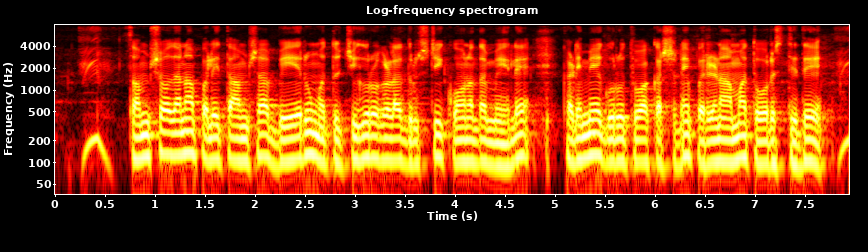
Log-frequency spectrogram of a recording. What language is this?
Kannada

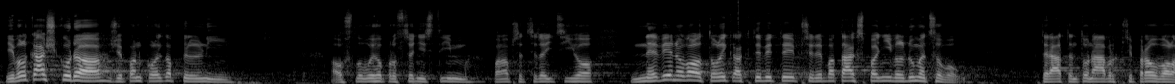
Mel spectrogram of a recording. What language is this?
Czech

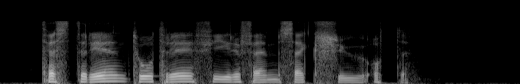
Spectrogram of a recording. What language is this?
Norwegian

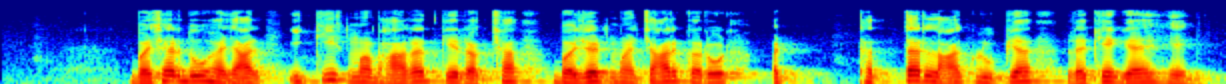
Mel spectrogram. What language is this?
Chhattisgarhi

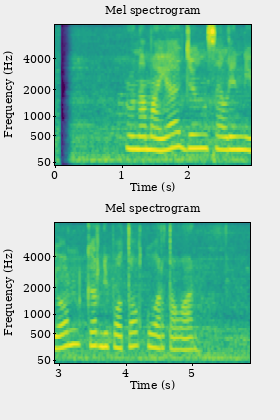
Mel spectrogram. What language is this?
Sundanese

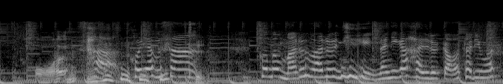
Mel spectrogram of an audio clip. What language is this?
Japanese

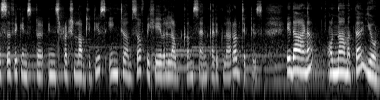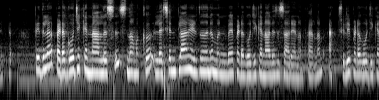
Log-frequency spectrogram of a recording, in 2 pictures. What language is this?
Malayalam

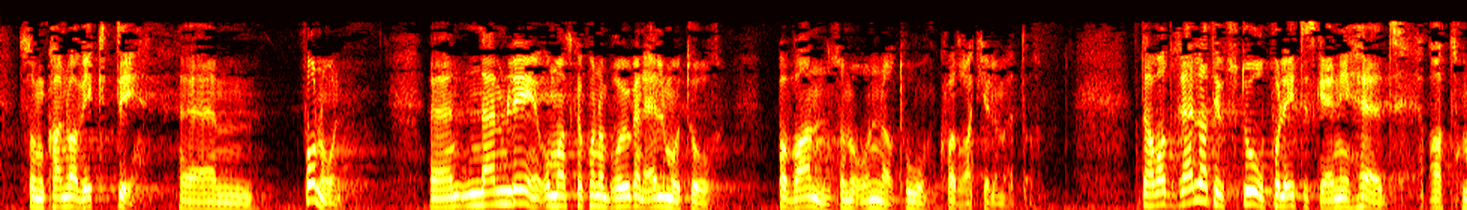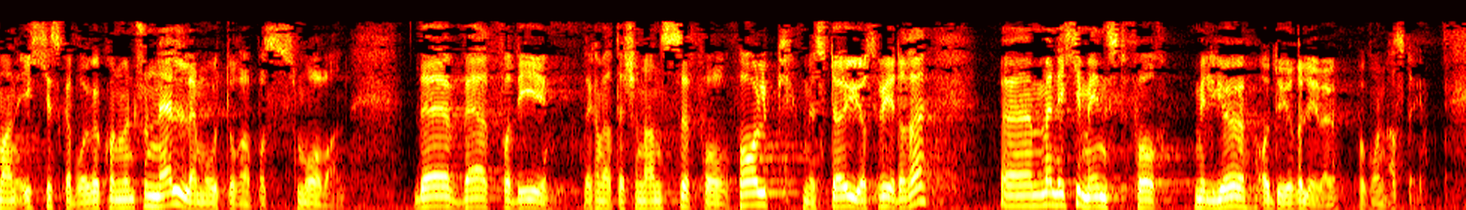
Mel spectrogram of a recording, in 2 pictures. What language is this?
Norwegian Bokmål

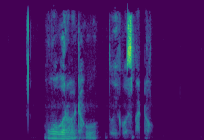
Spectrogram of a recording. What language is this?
Odia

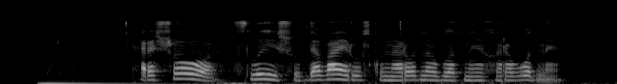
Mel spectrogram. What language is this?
Russian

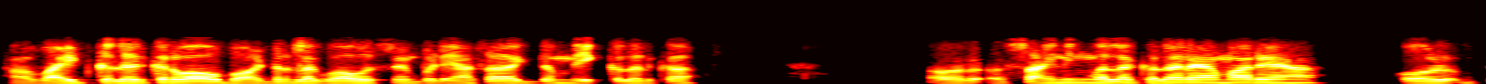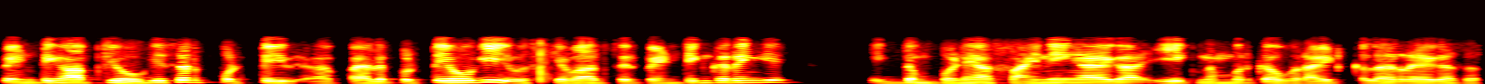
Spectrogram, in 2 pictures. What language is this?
Hindi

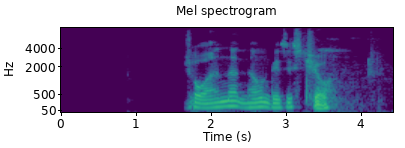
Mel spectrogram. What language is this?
Portuguese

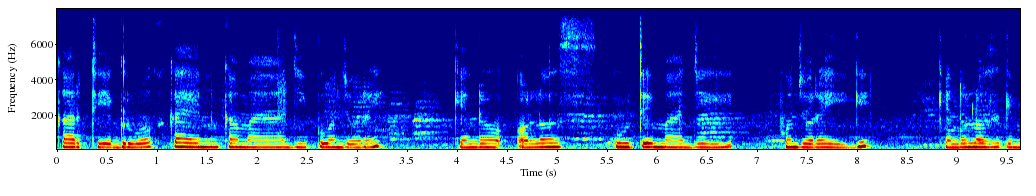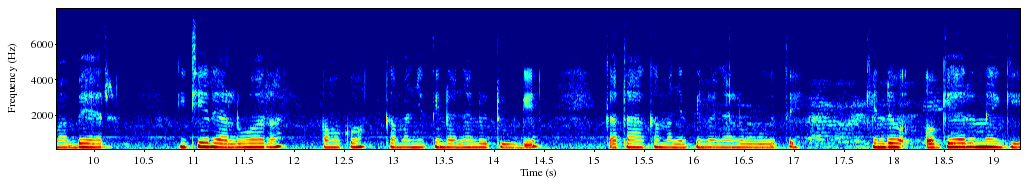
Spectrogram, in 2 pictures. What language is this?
Luo (Kenya and Tanzania)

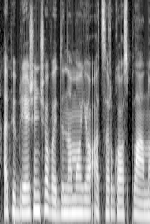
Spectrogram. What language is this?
Lithuanian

